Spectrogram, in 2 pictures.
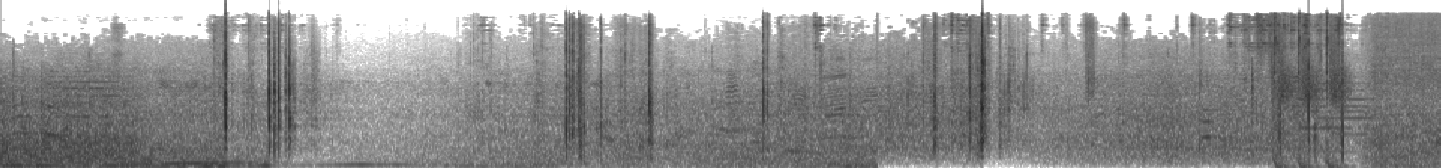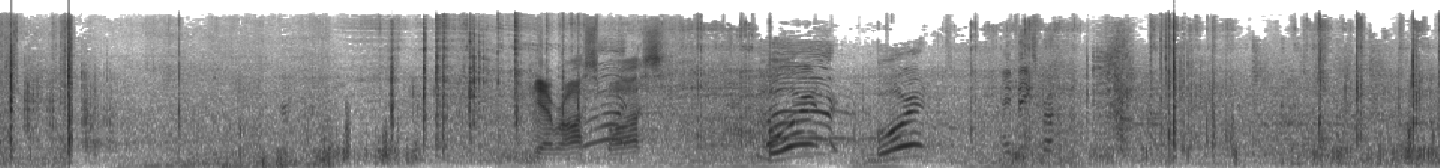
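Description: A skateboard snaps and clatters against the ground.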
